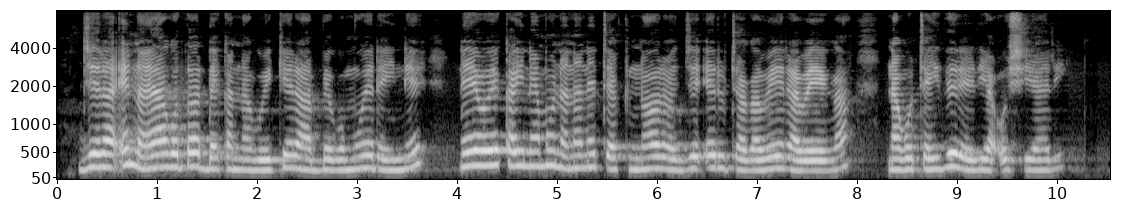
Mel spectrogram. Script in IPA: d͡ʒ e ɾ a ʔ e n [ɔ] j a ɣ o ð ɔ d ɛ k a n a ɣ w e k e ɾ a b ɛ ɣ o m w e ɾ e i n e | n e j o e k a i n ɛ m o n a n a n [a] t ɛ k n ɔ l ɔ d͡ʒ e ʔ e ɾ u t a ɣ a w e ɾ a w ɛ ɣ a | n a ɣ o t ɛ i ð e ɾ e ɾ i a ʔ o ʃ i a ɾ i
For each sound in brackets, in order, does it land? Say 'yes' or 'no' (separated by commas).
yes, no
